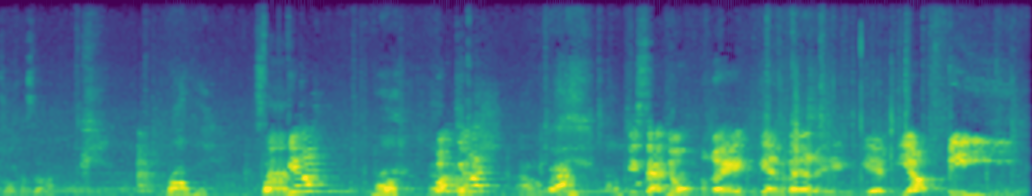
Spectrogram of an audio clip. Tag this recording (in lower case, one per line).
kid speaking
speech
bicycle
